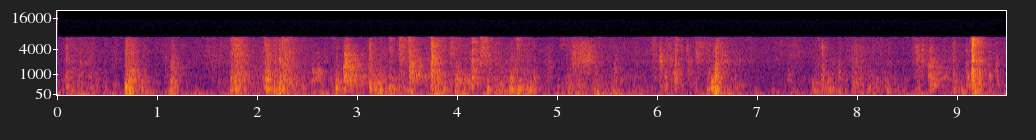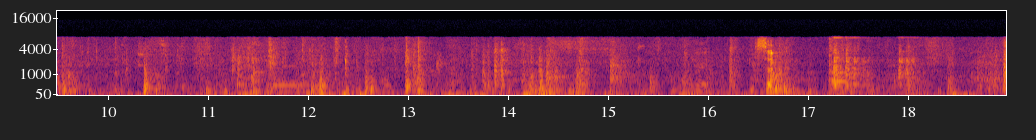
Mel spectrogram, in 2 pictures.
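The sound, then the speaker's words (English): A door is opened and shut again and again, a steady run of sharp clunks and knocks with faint muffled voices in the background. “That, maybe you can close the door or whatever it is, it's just distracting.”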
